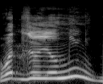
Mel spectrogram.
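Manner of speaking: put-on French accent, pitched very high. Asked if that's the French accent, redoing the line in a French accent. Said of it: "That's better".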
